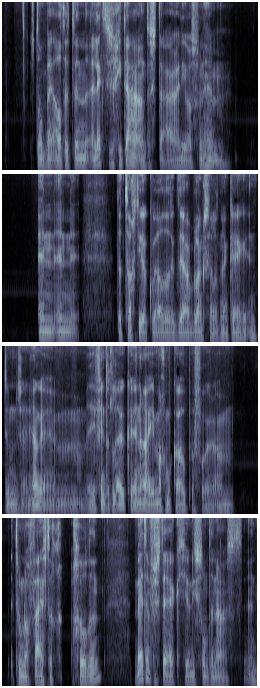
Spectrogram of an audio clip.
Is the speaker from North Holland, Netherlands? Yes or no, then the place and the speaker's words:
no; Ermelo, Gelderland, Netherlands; Ik ben in Ermelo opgegroeid.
